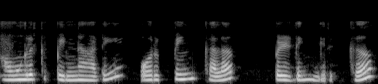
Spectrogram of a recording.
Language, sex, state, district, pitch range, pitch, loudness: Tamil, female, Tamil Nadu, Nilgiris, 205-245 Hz, 215 Hz, -17 LUFS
